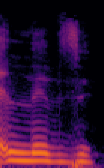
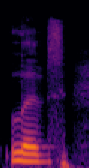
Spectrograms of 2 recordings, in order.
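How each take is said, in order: First: The final z sound is very heavy. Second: The final z sound is very light. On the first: "굉장히 무겁게 해주시는 경향이 있습니다" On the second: "굉장히 가벼운 z 발음인데"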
